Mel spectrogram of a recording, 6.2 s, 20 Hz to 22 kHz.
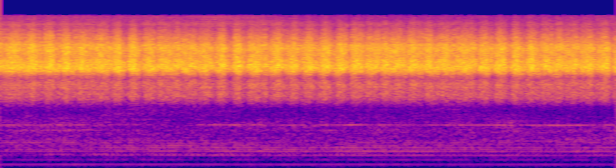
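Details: Summer cicada chorus on the Croatian coast, 2020: continuous shrill, hissing buzz with a gently throbbing rhythm that rises and falls slightly in strength, many insects blending into one steady wall of sound.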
